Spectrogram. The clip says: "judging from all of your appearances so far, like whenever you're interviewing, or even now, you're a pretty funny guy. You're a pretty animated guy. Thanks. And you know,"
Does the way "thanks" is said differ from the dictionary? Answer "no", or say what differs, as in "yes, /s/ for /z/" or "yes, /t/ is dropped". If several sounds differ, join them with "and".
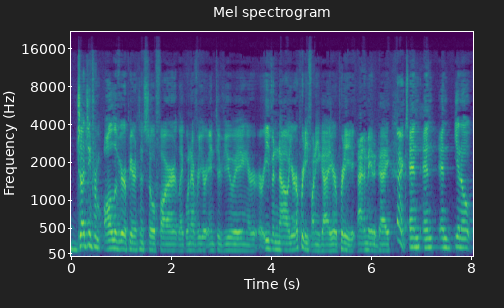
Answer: yes, /s/ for /θ/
